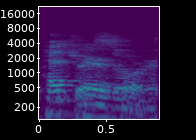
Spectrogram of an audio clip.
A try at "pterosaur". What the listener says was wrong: Pterosaur. P is silent, people.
